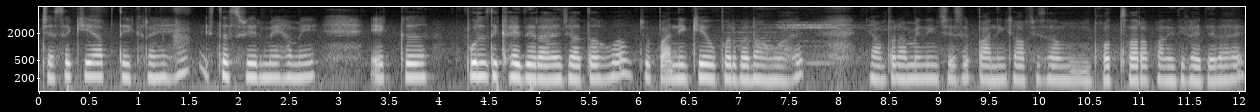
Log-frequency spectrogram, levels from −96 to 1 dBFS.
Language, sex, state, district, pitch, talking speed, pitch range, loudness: Hindi, female, Uttar Pradesh, Muzaffarnagar, 200 Hz, 195 wpm, 190-215 Hz, -21 LUFS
